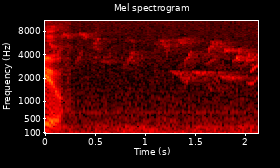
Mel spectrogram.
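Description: Outdoor ambience: a low steady background rumble with a few faint, scattered bird chirps.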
